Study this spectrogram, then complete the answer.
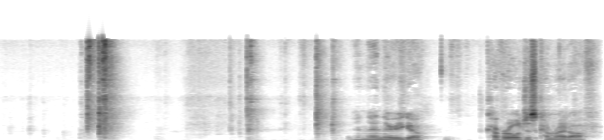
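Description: A plastic laptop cover snaps loose and is lifted off.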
